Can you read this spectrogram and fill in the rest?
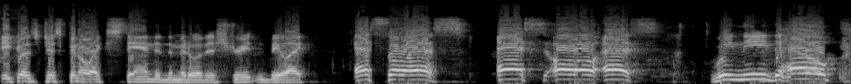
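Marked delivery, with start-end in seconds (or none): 3.5-8.4 very high, slow, drawn-out, booming, full-volume bellow. A player's character stands in the street calling for help, shouting as loud as possible. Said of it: "Just as loud as he can".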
